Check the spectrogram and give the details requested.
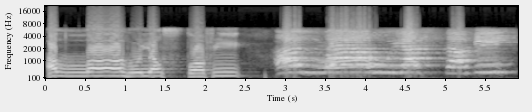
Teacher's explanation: اللہ کا لام موٹا صاد موٹا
